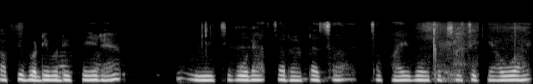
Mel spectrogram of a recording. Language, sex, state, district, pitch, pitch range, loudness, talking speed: Hindi, female, Bihar, Muzaffarpur, 205 Hz, 200-210 Hz, -17 LUFS, 145 wpm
